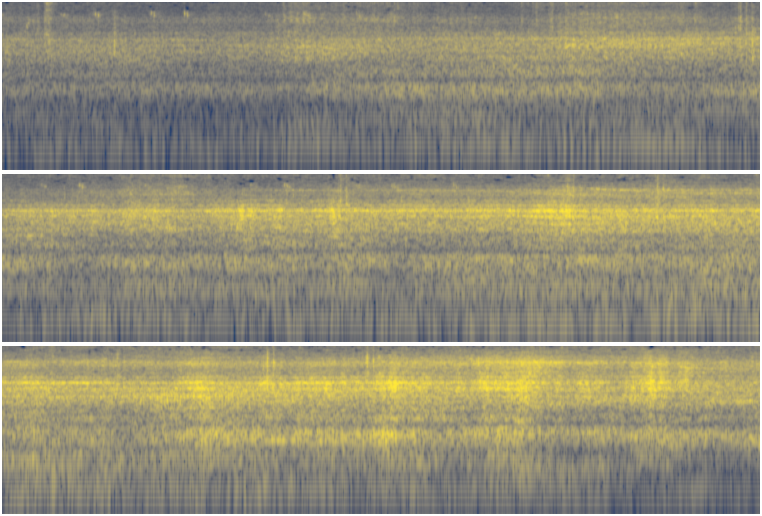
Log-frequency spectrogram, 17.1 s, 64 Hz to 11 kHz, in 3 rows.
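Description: Jet engines of a Boeing 737-800 airliner coming in to land: a steady rumble and whine that builds in loudness as the plane draws near, loudest about two thirds of the way through.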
